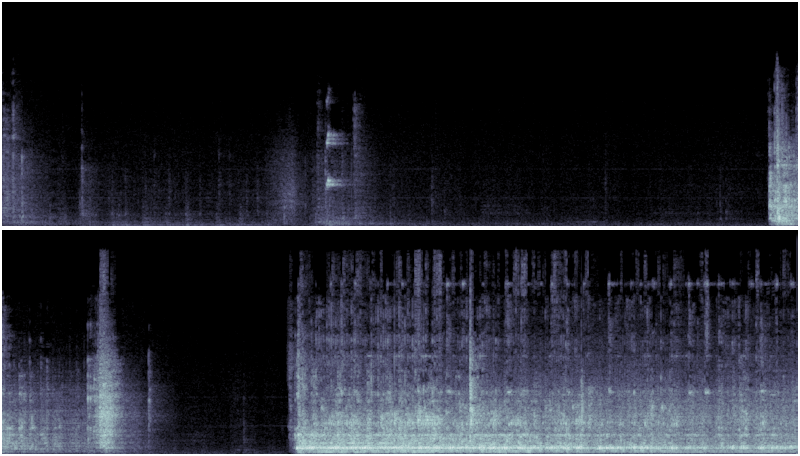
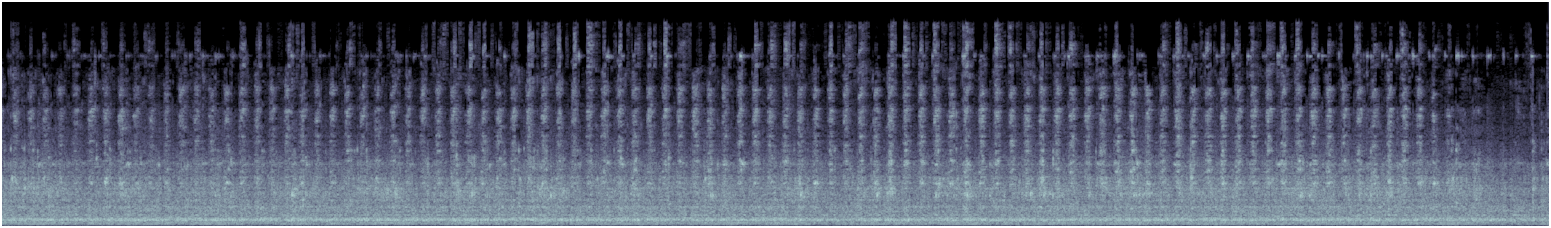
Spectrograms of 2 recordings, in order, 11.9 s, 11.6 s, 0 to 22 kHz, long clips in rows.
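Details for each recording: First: 1948 Kwik Way boring bar boring a motorcycle cylinder for a project chopper, feed engaged. It spins up to a steady, even whir with light regular chatter, but the cutter is not yet touching the bore: running without cutting. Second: 1948 Kwik Way boring bar boring a chopper motorcycle cylinder. A steady whir with a faint rhythmic rise and fall as the tool just contacts the wall about an inch down, cutting only part of each turn: the cylinder is probably out of round.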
